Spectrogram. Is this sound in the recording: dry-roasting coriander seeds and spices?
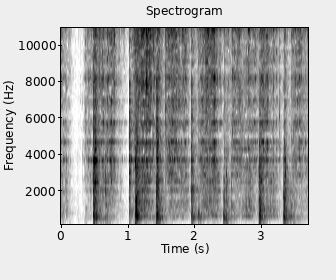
yes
